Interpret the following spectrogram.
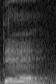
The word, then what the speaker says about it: de: the daylight day but it's not day it's de de same thing with this word say say we're always pronouncing e like that so let's go over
